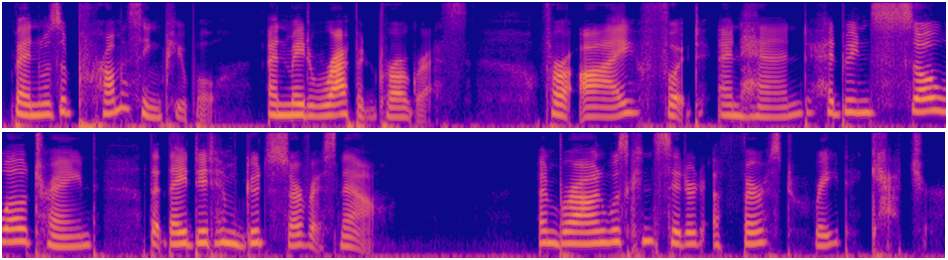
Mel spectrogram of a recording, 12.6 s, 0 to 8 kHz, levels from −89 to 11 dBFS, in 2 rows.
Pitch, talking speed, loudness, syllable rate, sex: 225 Hz, 160 wpm, -23 LUFS, 4.7 syllables/s, female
